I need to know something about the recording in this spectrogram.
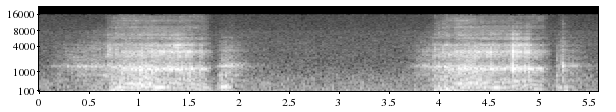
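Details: Loud snoring in deep REM sleep after falling asleep fast around 8:45; two long, harsh snoring breaths, each ending in a short snort, separated by a quiet pause; sleeper tags possible sleep apnea.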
